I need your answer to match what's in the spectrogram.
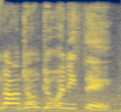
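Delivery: hammed-up panicky woman's voice; mimicking the woman. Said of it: "he listening to his woman".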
